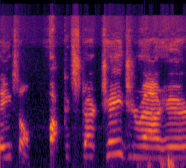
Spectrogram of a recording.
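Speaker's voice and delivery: full-on, loud, high-pitched scream. Describing a trick for a crowded room, the speaker demonstrates screaming. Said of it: "scream it".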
